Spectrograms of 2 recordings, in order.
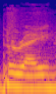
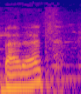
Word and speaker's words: beret: Prince, and of course a beret is pronounced beret, not beret.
